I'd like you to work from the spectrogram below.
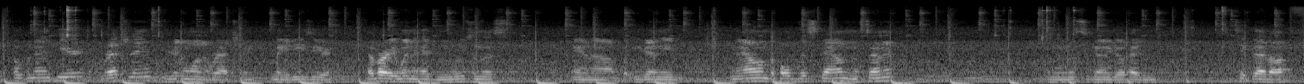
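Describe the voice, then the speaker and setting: Music plays behind the voice. A man speaks at a very fast pace. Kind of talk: tutorial. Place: garage. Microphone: phone near.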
